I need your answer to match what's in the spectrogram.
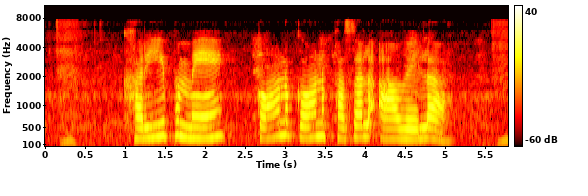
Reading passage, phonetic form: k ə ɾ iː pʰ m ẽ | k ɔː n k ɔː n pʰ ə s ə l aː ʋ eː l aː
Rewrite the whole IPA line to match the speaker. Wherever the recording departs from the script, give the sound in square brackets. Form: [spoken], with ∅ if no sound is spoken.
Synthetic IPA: [kʰ] ə ɾ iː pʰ m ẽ | k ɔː n k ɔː n pʰ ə s ə l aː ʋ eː l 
